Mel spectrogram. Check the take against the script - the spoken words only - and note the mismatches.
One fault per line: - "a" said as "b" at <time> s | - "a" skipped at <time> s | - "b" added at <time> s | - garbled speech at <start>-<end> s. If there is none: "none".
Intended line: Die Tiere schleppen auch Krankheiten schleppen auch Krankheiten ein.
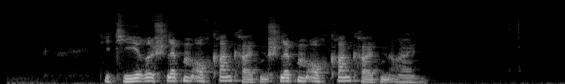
none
